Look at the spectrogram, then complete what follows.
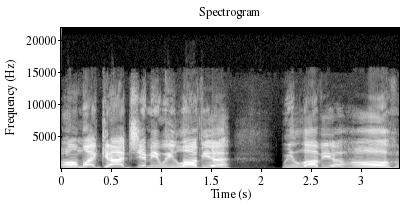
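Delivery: high-pitched, tearful, blubbering bawling. Mocking a tearful speech to Jimmy: imitating Sherrone Moore crying. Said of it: "Sherrone, why are you crying?".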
